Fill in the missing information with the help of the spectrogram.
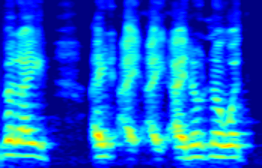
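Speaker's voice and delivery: high, stammering mock protest; flustered stammer. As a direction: play the panicked beginner tripping on words. Her past self protesting flustered.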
